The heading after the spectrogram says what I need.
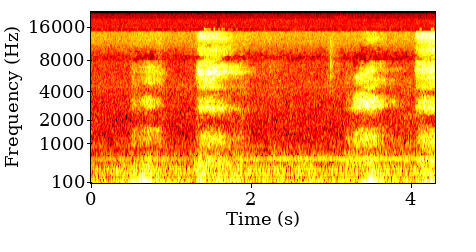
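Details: Sleeping dog, snoring described as gone wrong, possibly 'possessed': repeated noisy, whistling snoring breaths with a low rumble against steady room hum; snoring.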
